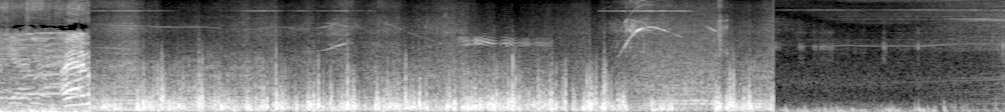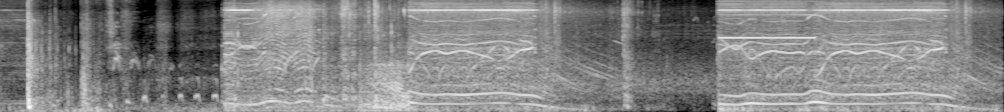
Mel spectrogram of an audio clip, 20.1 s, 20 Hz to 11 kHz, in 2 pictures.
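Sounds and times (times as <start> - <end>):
electric model airplane motor whine: 1.0 - 4.7, 5.3 - 10.9, 12.3 - 20.0.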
